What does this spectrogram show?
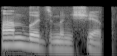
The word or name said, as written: ombudsmanship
